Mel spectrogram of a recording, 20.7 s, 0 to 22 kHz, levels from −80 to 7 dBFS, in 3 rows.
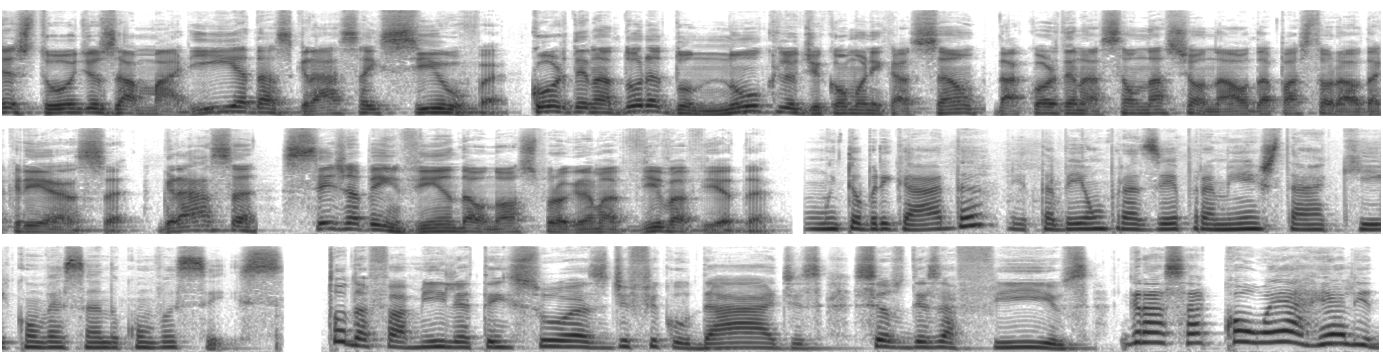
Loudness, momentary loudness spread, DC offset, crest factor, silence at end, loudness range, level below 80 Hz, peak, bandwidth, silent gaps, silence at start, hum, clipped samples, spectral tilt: -13 LUFS; 5 LU; under 0.1%; 12 dB; 0 s; 2 LU; -44 dBFS; 0 dBFS; 16.5 kHz; 10.86-10.91 s, 15.22-15.39 s; 0 s; none; under 0.1%; -4 dB/octave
